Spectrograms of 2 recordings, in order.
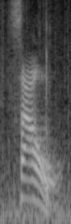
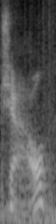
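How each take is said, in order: First: The name begins with a 'ts' sound. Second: The name begins with a 'ch' sound. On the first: It is the name's actual pronunciation. The speaker calls it right. "No, no, Cao" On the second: It is read the way the letters suggest. The speaker calls it wrong. "which would be at best like chow chow"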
